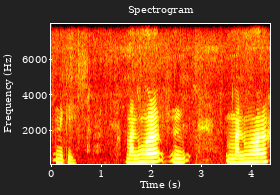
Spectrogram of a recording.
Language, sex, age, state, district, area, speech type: Assamese, female, 30-45, Assam, Dhemaji, rural, spontaneous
